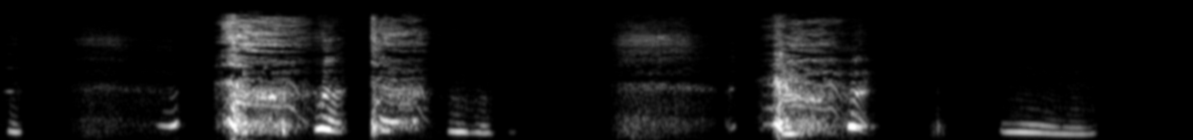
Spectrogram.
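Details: Adult with a chesty cough that is getting hard to stop: about four bursts of harsh, wet-sounding coughs with short breaths between, a cough felt cooking in the chest.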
